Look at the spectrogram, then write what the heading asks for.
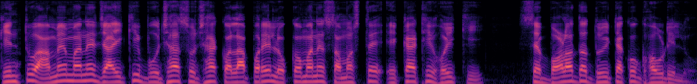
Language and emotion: Odia, neutral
